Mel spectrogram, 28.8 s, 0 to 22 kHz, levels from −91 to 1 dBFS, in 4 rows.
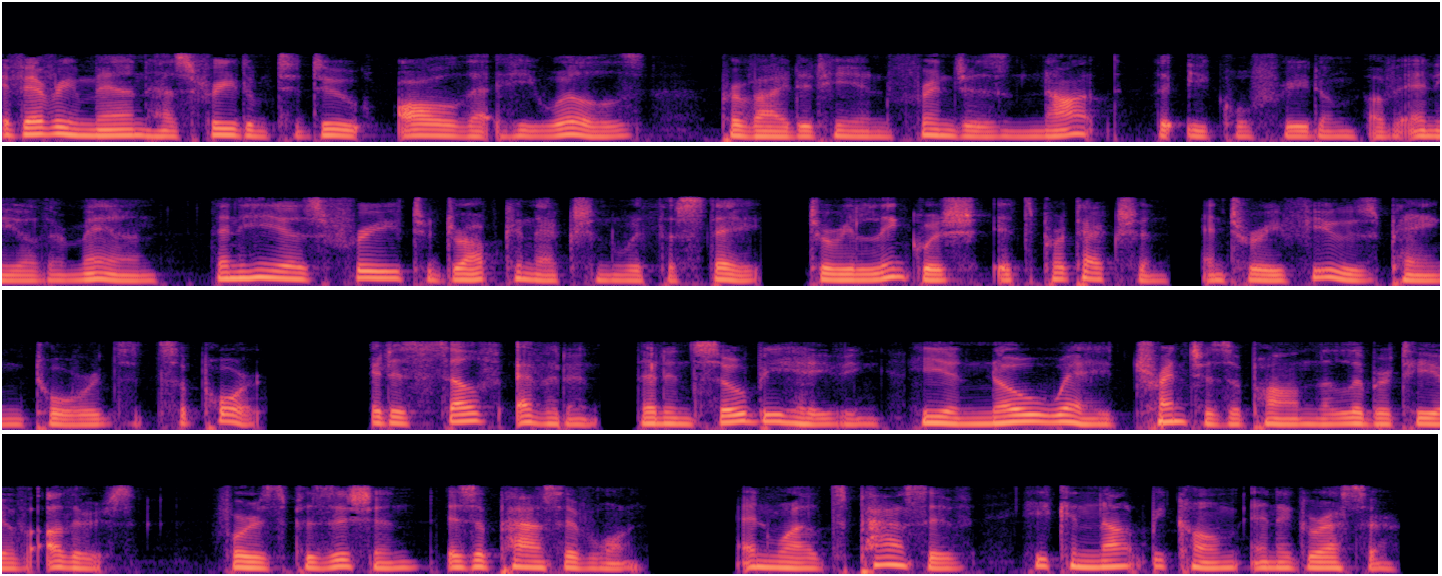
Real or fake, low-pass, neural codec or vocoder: real; 5.4 kHz; none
